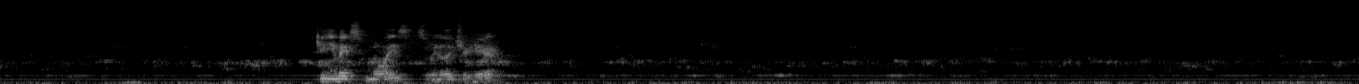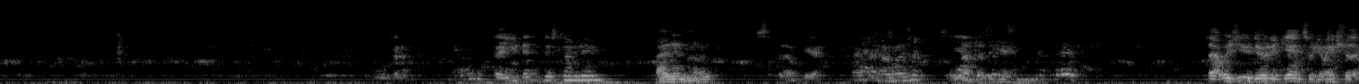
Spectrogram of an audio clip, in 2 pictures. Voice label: Laundry EVP

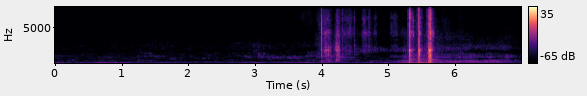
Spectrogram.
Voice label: Laundry EVP

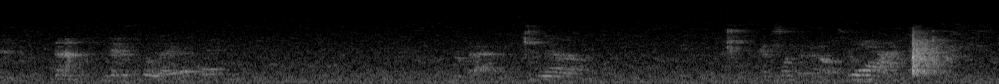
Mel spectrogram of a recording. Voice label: Auditorium EVP; twin city opera house investigation

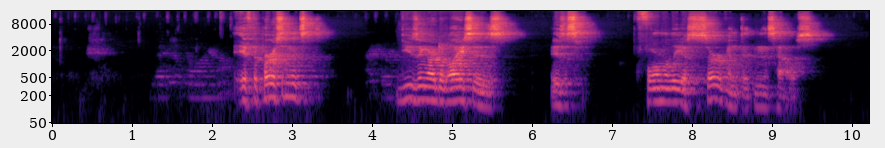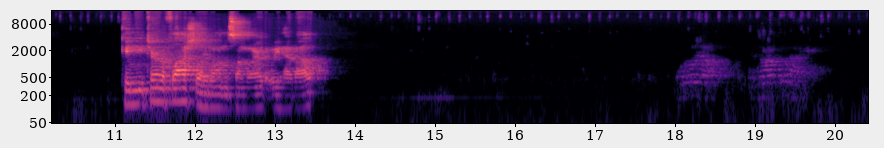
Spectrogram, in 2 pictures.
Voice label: Servants Quarters EVP

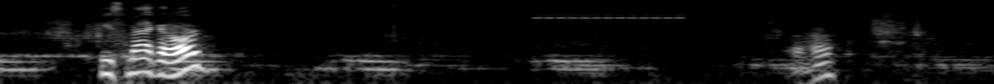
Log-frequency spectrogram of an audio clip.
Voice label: Playground EVP

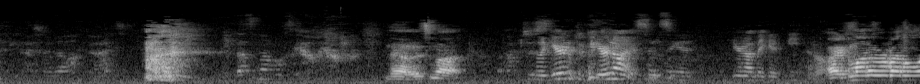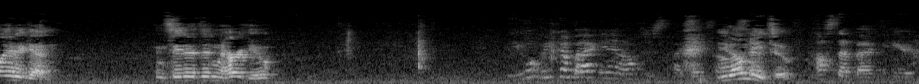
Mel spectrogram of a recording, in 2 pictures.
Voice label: Doll Room EVP

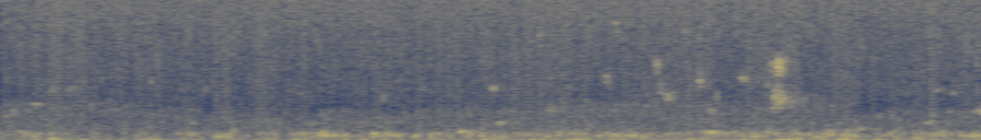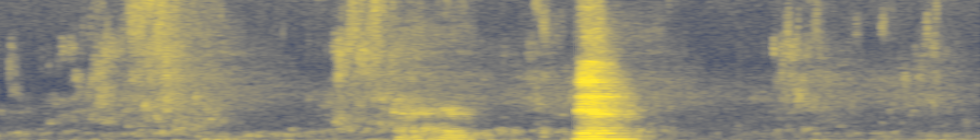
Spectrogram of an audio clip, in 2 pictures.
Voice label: Janitor Room Basement EVP; poasttown elementary school investigation

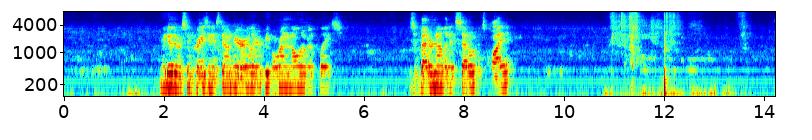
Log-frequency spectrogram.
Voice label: Laundry EVP

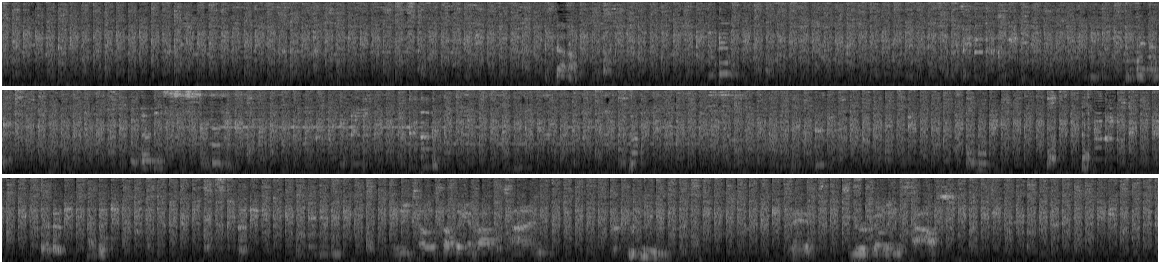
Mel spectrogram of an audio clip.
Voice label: Attic Ballroom Spirit Box

